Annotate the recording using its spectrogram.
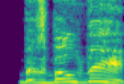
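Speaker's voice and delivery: pitched very high, screaming in terror. Narrator reads a man's plea with revolvers pointed at him, shouting. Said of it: "кричав він".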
